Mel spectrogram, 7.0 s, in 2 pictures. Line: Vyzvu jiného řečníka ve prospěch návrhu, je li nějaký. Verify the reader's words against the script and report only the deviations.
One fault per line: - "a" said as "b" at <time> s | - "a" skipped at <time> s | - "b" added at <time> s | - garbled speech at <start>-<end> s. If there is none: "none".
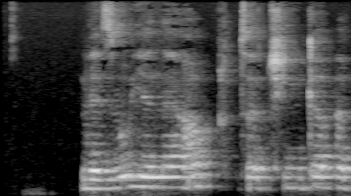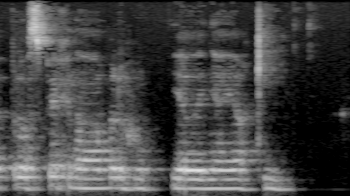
none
